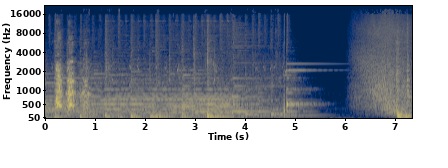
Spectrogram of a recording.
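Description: A dog barks in a few sharp, loud bursts and yips. A stretch of steady tonal sound follows, then it falls quiet before a soft hiss rises at the end.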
